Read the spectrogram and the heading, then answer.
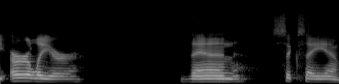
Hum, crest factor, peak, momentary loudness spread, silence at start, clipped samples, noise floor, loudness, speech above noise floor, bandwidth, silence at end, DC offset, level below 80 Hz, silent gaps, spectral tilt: none; 18 dB; -14 dBFS; 14 LU; 0 s; under 0.1%; under -90 dBFS; -30 LUFS; over 60 dB; 14.5 kHz; 0 s; under 0.1%; -88 dBFS; 0.94-1.77 s; -4.5 dB/octave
